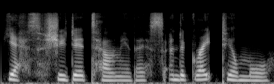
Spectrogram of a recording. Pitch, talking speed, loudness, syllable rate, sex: 200 Hz, 240 wpm, -19 LUFS, 4.3 syllables/s, female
